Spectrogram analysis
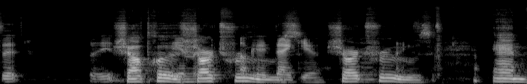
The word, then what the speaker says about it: Chartreuse: half an ounce of, believe it or not, chartreuse. Can you pronounce it? Chartreuse.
